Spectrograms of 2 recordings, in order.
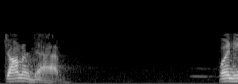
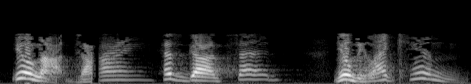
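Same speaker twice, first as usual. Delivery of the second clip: high, slow and sly serpent voice, much louder; Satan tempting Eve; 9 semitones higher, 6 dB louder, slower than usual. Retold or imitated. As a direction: draw it out like a tempter luring Eve. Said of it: "He professed to be telling Eve the truth".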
